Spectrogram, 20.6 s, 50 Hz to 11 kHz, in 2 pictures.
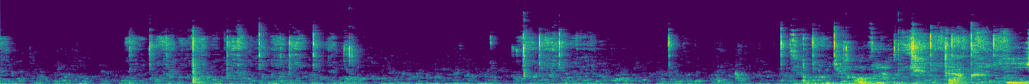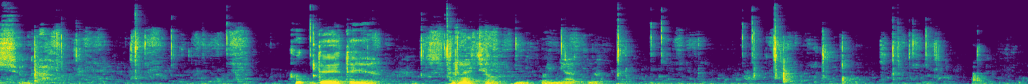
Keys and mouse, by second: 0.0-1.5 shift+middle drag, 2.3 shift+middle click, 2.9 shift+middle click, 5.3 shift+middle click, 6.8-7.8 shift+middle drag, 8.2 shift+middle click, 9.2 shift+middle click, 9.6 shift+middle click, 10.0 shift+middle click, 11.8 shift+middle click, 12.7 click, 14.8 shift+middle click, 15.4 middle click, 16.7 shift+right click, 17.7 shift+right click, 18.5 KP_7, 19.4 shift+middle click.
